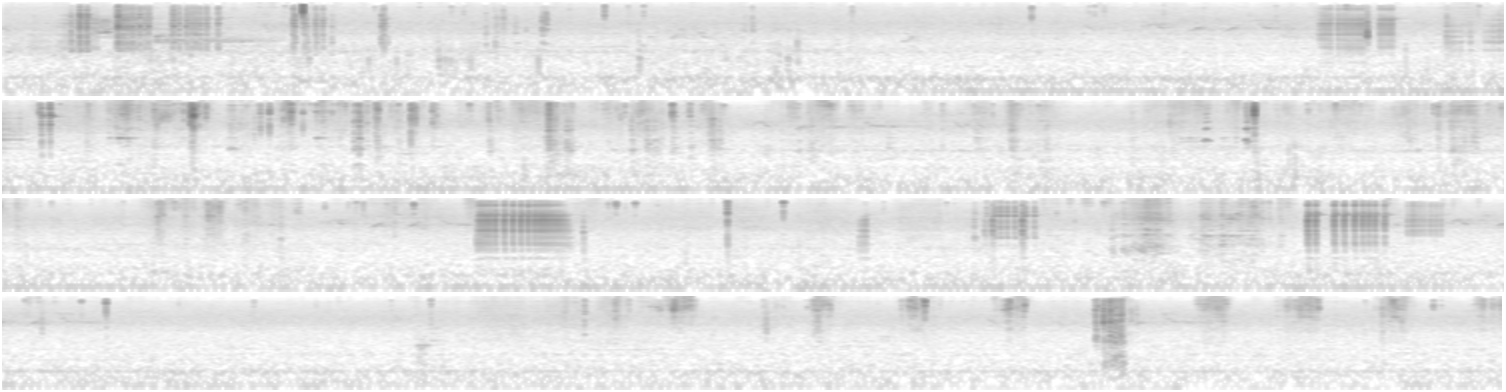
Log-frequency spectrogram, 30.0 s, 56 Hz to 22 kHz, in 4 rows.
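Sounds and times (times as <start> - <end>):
twig fire crackling and popping: 0.2 - 5.7.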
